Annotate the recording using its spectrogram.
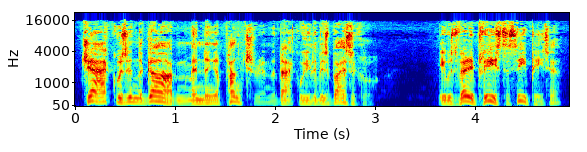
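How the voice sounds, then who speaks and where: British guy narrating a kids audiobook, measured clear phrasing, medium pitch, dry studio sound. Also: very animated, a bit bright, no room sound. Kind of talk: scripted children's story narration.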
